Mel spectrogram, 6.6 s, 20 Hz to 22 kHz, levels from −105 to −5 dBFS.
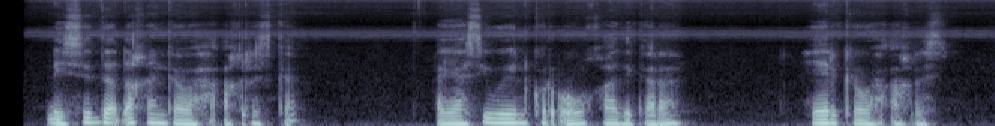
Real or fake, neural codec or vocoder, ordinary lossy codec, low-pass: real; none; none; none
